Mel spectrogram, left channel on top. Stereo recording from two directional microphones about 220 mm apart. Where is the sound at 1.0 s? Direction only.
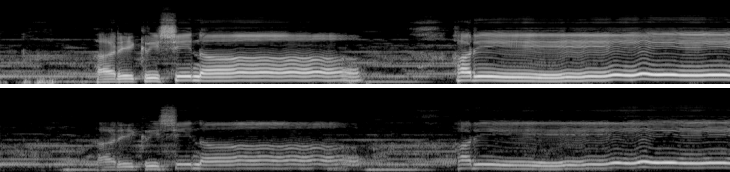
50° left (ahead or behind).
